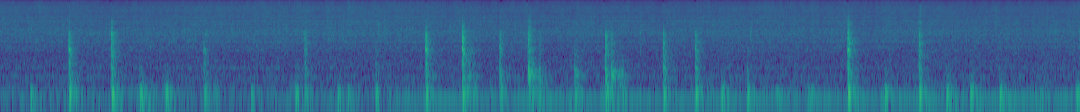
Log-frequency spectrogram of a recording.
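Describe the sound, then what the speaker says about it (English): Thinly chopped garlic sweating in butter in a pan, a soft steady sizzle under repeated light knocks and scrapes of stirring, close up, with no voices. "And in goes my thinly chopped garlic. We're just going to sweat that off in the butter here as well."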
